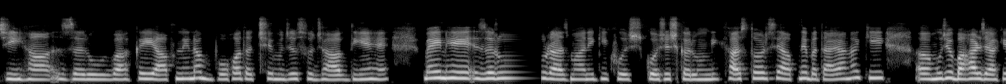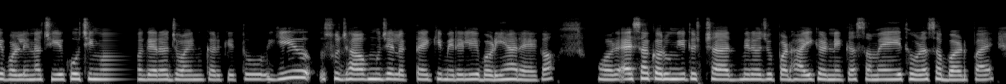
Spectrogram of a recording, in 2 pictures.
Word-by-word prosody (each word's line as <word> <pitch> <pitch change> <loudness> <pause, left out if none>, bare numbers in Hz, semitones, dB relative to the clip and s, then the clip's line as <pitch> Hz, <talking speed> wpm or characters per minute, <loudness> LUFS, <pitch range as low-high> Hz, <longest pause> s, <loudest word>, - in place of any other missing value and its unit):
जी 245 -1 +3
हाँ, 225 -1 -1
ज़रूर, 230 -1 0
वाक़ई 235 +3 +1
आपने 235 +3 +1
ना 280 +2 +3 0.2
बहुत 260 +2 -2
अच्छे 245 +2 -3
मुझे 240 +1 0
सुझाव 230 -3 -1
दिए 235 +1 -1
हैं, 235 -1 -1 0.4
मैं 290 +1 +6
इन्हें 290 -2 +6
ज़रूर 285 0 +1
आजमाने 235 0 +1
की 255 +2 -3
खुश 235 -2 -1
कोशिश 245 0 +1
करूँगी। 230 0 0
खासतौर 270 +1 +2
से 275 +2 -3
आपने 255 +2 +1
बताया 240 0 -1
ना 290 +4 0
कि 295 -1 +2 0.4
अ, 250 0 +4
मुझे 265 +4 +5
बाहर 260 0 +5
जाके 245 0 +1
पढ़ 225 -1 -2
लेना 225 +1 -1
चाहिए 230 +1 -2
कोचिंग 245 -1 +1 0.4
वगैरह 225 0 -1
जॉइन 220 0 -3
करके, 220 -1 -6
तो 235 -2 -3
ये 290 +7 +1 0.2
सुझाव 240 -2 0
मुझे 245 0 +1
लगता 230 0 -4
है 225 - -1
कि 245 +3 -5
मेरे 230 0 -2
लिए 235 +1 0
बढ़िया 220 +2 0
रहेगा। 220 +2 -3 0.5
और 225 0 -1
ऐसा 250 +3 +3
करूँगी 245 0 +3
तो 255 0 -1
शायद 230 -4 0
मेरा 235 0 0
जो - - -3
पढ़ाई 225 0 0
करने 225 -2 0
का 225 +1 -3
समय 225 -1 -3
है 225 0 +1
ये 235 - +2
थोड़ा-सा 230 +1 0
बढ़ 210 0 -1
पाए, 220 0 -3
235 Hz, 190 wpm, -19 LUFS, 225-255 Hz, 0.5 s, मैं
